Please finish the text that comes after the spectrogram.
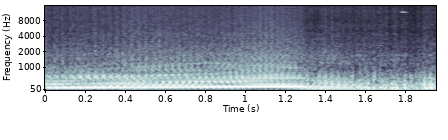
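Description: Superformance 1965 Shelby Cobra replica's engine revs loud and close while driving, a rising droning roar that drops sharply as a gear shifts partway through.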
